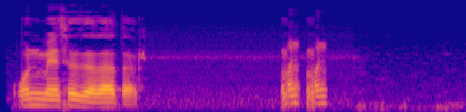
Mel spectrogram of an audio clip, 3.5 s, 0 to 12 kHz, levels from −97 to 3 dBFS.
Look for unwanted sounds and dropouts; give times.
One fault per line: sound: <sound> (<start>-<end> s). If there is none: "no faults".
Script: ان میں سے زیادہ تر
sound: laugh (2.1-2.5 s)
